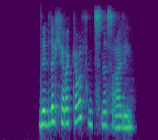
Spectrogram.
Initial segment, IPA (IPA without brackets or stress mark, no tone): n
